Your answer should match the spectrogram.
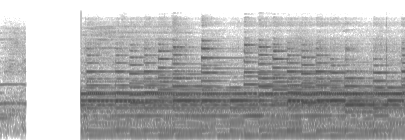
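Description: Christmas bells sound effect played by an Ital Resina Taga Disco Christmas kiddie ride: many bells chiming together with fresh strikes. It starts about a second in, after a short silence.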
